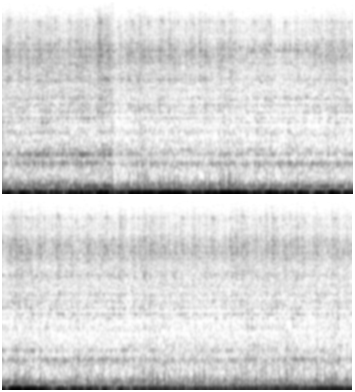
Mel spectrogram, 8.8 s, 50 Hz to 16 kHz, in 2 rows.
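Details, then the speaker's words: 1979 Corvette with new crate V8, warmed up, microphone on camera: deep, even rumble with steady beat, no knocks or misses; normal running. "like I'd say she sounds freaking good"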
